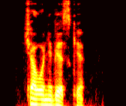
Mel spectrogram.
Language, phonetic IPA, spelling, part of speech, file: Polish, [ˈt͡ɕawɔ ɲɛˈbʲjɛsʲcɛ], ciało niebieskie, noun, Pl-ciało niebieskie.ogg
